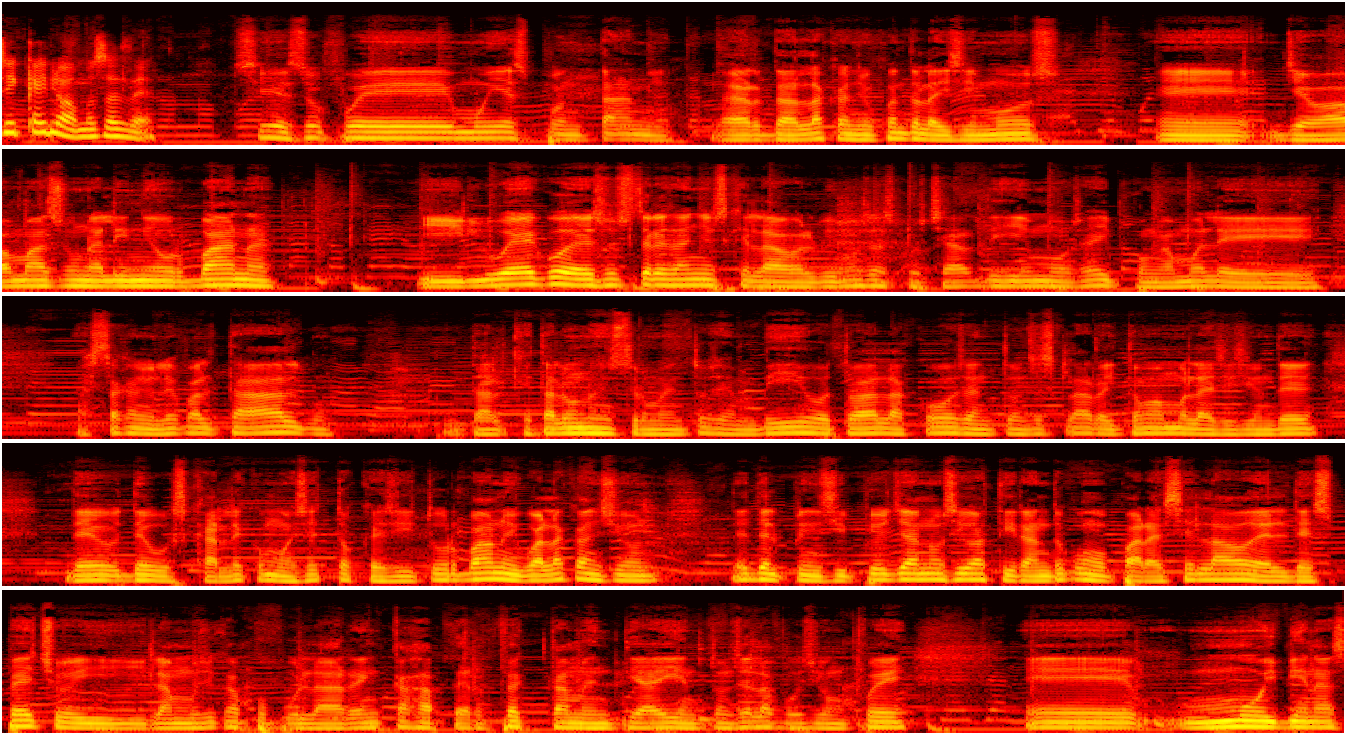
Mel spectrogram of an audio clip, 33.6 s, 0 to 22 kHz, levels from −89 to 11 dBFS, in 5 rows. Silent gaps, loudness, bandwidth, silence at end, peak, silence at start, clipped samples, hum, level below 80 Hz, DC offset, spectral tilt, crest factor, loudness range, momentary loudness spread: none; -23 LUFS; 15 kHz; 0 s; -6 dBFS; 0 s; under 0.1%; none; -44 dBFS; under 0.1%; -5.5 dB/octave; 16 dB; 4 LU; 10 LU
